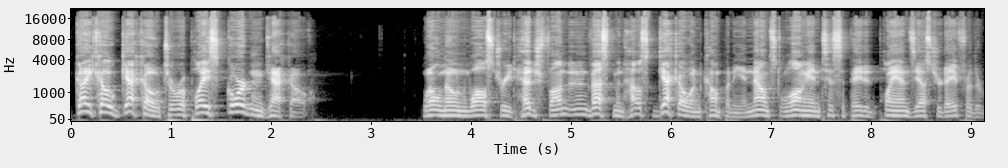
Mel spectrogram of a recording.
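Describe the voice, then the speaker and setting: A man's voice: fairly high pitch, fairly bright tone. A man hosting a scripted comic newscast, delivering it in a mock-serious newsreader manner. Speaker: host and news anchor.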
